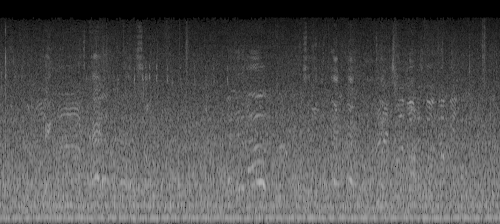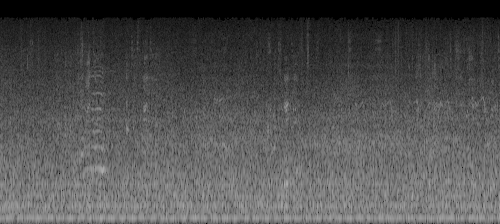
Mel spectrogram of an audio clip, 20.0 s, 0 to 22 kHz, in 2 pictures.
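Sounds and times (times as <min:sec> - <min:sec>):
distant voices calling out: 0:00.0 - 0:20.0
steady low hum: 0:00.0 - 0:20.0.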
